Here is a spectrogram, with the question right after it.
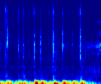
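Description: Keystrokes tapping on a computer keyboard while text goes into an Excel spreadsheet cell, a steady run of close, crisp clicks with a few brief gaps, no voices.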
